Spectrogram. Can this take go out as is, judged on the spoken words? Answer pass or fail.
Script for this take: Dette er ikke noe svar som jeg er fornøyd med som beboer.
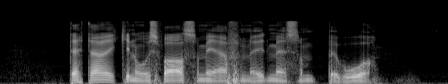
pass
